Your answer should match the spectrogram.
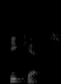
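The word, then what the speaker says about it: Dikeç: How do you say that? D-check? D-catch.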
